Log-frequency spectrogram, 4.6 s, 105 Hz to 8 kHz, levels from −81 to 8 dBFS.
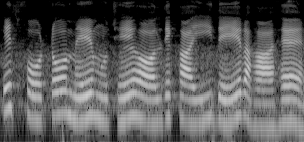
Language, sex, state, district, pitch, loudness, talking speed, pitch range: Hindi, female, Madhya Pradesh, Katni, 210 Hz, -16 LUFS, 120 wpm, 195-230 Hz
